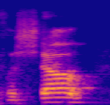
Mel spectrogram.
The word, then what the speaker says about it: FASHO: At Sugar Dunkerton on Twitter, at Sugar Dunkerton, FASHO, pronounced Sugar Dunkerton for show.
